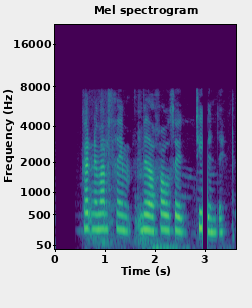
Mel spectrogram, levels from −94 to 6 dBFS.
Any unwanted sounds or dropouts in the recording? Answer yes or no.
yes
